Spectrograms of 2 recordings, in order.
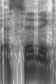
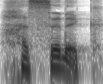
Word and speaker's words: Hasidic: know i'm correct well i definitely think acidic jews can fly i said it's pronounced hasidic certus corrected me believe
